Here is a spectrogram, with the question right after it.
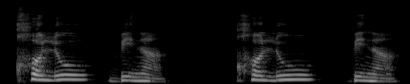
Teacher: be mindful of the Q sound, which we've said before is essentially a K sound, but produced in the back of the throat.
